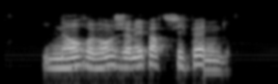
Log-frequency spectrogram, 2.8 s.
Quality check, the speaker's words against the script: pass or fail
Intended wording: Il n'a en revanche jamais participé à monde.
pass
